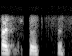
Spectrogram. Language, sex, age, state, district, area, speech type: Punjabi, female, 60+, Punjab, Fazilka, rural, conversation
